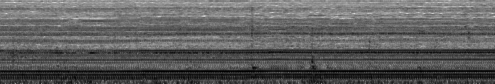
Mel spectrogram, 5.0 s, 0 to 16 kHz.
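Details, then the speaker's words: 4WD Daytona temporary fuel system with lift pump, surge tank, high-pressure booster pump and adjustable regulator; pump on battery power with regulator set around 60 psi, said to work less hard at lower pressure; steady electric hum with clear high tone; running normally. "see it doesn't have to work as hard the the less pressure you put in it"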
